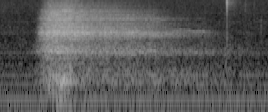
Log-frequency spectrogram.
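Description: Slow, soft breath during a relaxation exercise: a single airy breath swells quickly and fades over about a second and a half, quiet and alone, with a faint click near the end.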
